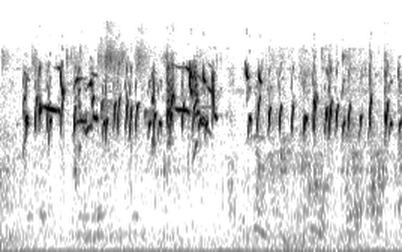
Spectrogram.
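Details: European goldfinch song for teaching and motivating songbirds: fast, tinkling twitters and short buzzy trills, with bright liquid notes, a brief pause near mid-phrase, then a rapid run of clipped chirps.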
